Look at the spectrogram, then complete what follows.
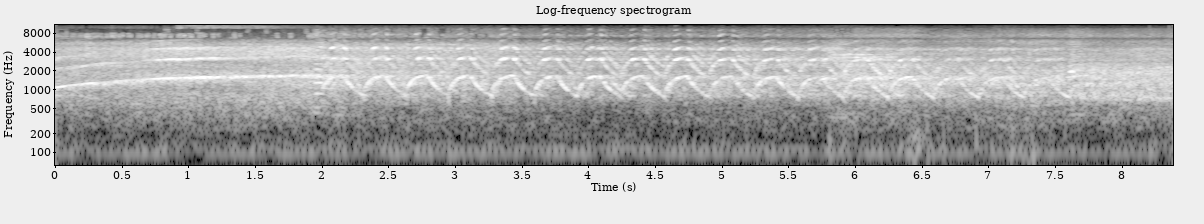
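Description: Siren of an unmarked BMW police car on an emergency run: a rising wail over the first two seconds, then a fast yelp sweeping up and down about three times a second, over traffic noise.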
